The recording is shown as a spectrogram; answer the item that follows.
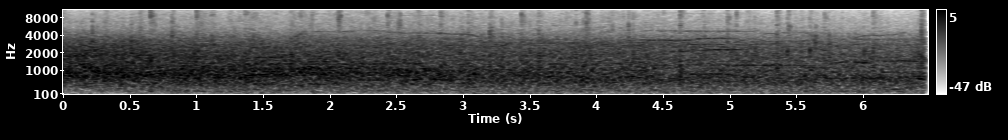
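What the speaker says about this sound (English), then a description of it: "cheering in anticipation." A cricket crowd fills a stadium with a dense, steady roar of cheering and clapping as a batsman waits to face his first ball, the noise holding loud and unbroken throughout.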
